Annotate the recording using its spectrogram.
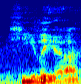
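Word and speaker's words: Hylea: Had some good stuff to say about uh Helia, as apparently you pronounce it. At least that's the way Adair pronounced it a second ago.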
